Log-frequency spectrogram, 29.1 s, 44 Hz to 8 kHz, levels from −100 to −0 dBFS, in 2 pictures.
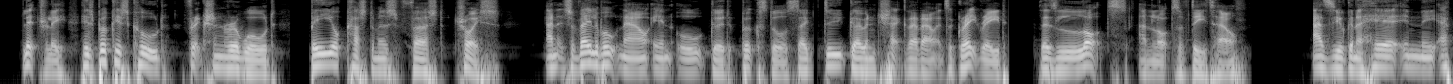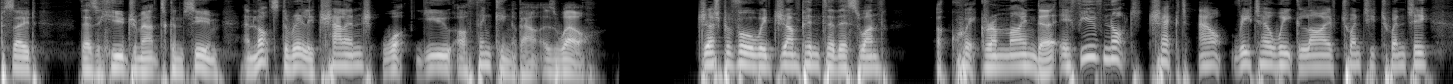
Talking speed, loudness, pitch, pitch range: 170 wpm, -25 LUFS, 115 Hz, 95-135 Hz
